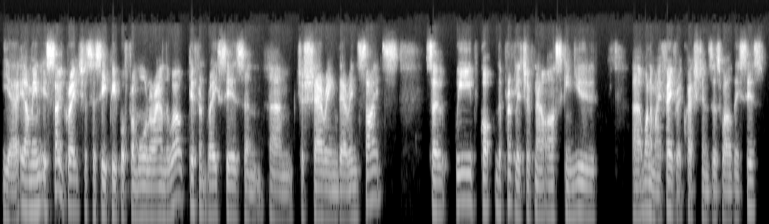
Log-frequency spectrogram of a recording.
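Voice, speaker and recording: A man's voice: medium pitch, moderate pace, gravelly, fairly bright tone, rough recording. A man hosting an interview, asking long, winding questions with many restarts. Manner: rambling, full of fillers and restarts. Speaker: interview host. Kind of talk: hosted interview.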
